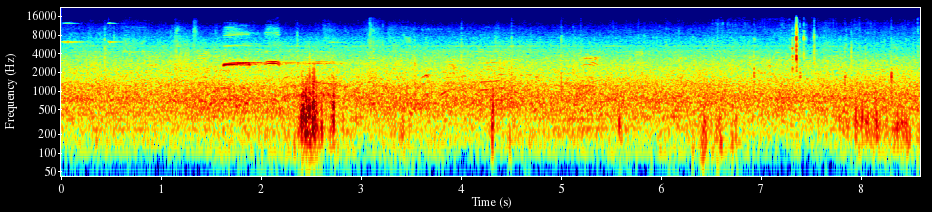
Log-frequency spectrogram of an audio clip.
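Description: A referee's whistle blown in one short high blast about a second and a half in, with play coming to a stop, followed at once by a short loud sound; spectators' voices and open-air ambience run underneath.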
